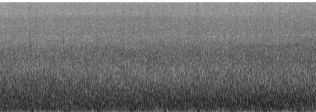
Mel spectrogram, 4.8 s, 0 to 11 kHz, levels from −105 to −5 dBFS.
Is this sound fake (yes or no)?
yes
